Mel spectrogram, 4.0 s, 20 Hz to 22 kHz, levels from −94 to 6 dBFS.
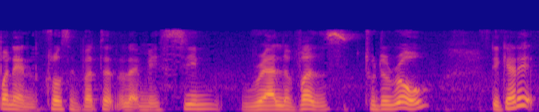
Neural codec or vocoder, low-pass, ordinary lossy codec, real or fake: none; 7.2 kHz; none; real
